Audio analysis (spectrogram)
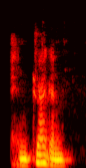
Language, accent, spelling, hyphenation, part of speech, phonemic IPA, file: English, Southern England, pendragon, pen‧drag‧on, noun, /pɛnˈdɹæɡ(ə)n/, LL-Q1860 (eng)-pendragon.wav
- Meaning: Also capitalized as Pendragon: a title assumed by the ancient British chiefs when called to lead other chiefs: chief war leader, chieftain, dictator, despot or king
